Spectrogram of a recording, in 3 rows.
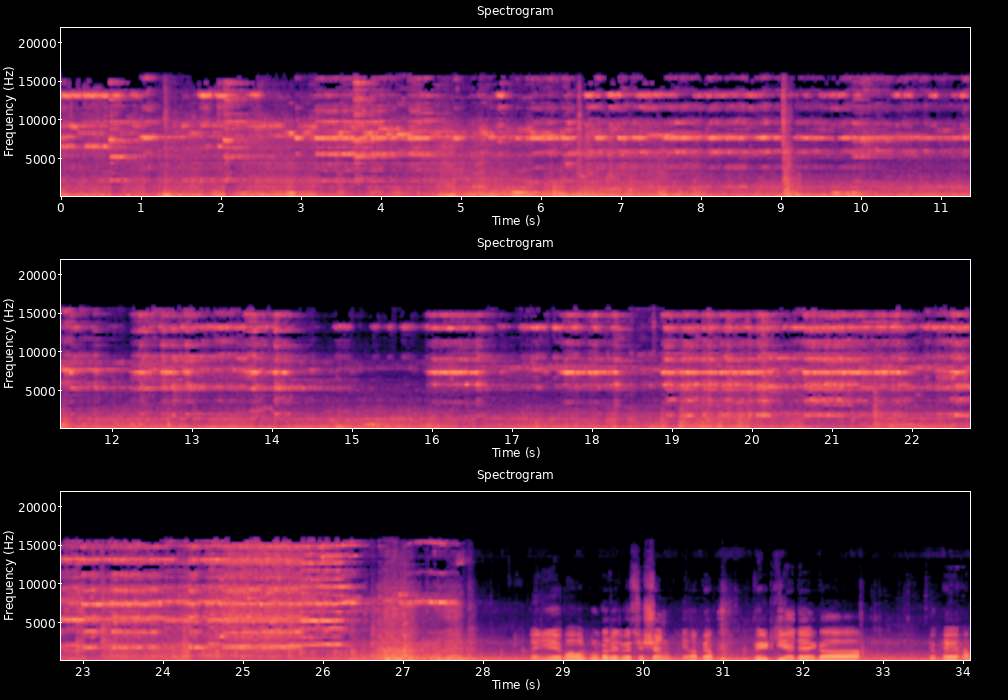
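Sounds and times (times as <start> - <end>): train wheel squeal: 0.0 - 28.0
train rumbling: 0.0 - 31.9.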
